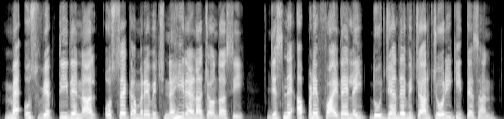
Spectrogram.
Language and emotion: Punjabi, disgusted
